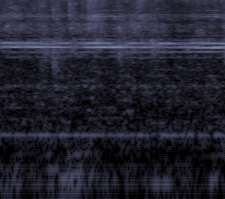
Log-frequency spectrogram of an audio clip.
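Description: Small electric hair trimmer running with a steady high whine; it switches on abruptly.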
